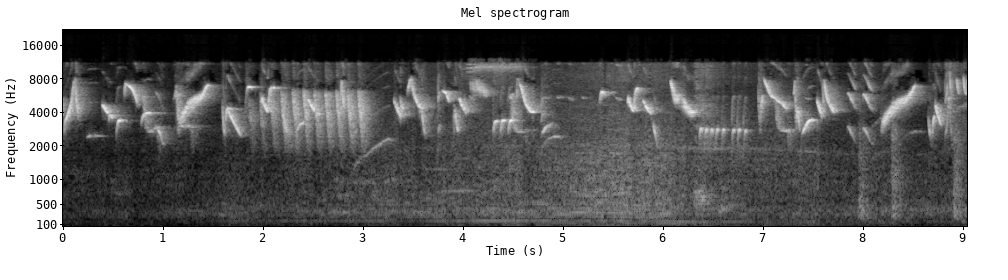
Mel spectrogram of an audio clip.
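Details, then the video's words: Black-throated canary in full song, used as master audio for training canaries: fast high chirps and buzzy trills in tight clusters, with sharp downward sweeps and twittering runs throughout. "BLACKTHROAT GACOR SUARA JERNIH UNTUK MASTERAN KENARI"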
